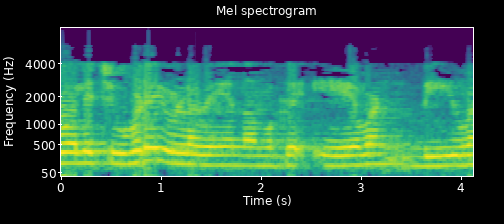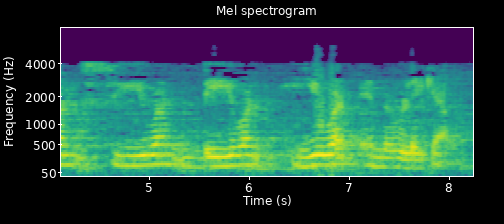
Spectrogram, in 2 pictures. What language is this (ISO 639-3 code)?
mal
